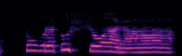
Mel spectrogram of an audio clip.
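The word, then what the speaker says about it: سورة الشعراء: पहले तो आपने प्रोनाउंस करना है इस लफ्ज को, क्योंकि ये लफ्ज थोड़ा मुश्किल है और अक्सर लोग इसको सही नहीं बोलते। आपने बोलना है सूरत शुआरा। ठीक है, ऐसे।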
